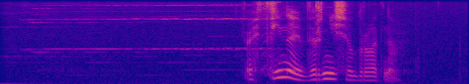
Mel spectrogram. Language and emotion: Russian, angry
